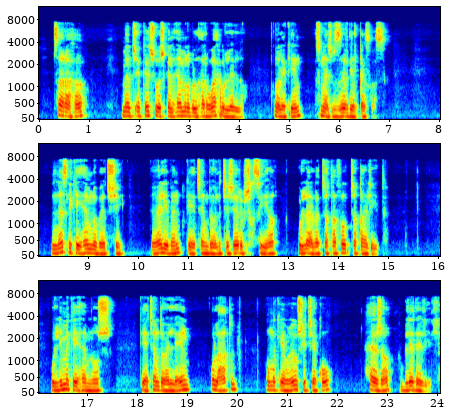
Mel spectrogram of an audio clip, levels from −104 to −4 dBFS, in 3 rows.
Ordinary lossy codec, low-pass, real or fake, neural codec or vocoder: none; 7.2 kHz; real; none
